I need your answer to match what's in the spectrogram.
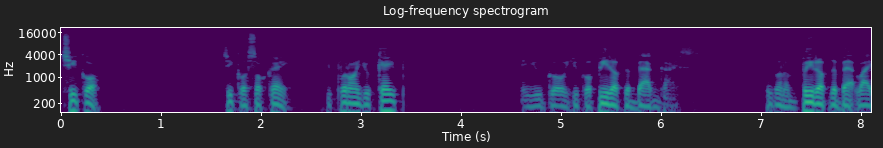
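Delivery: put-on Cuban tough-guy accent. Retelling how the speaker's Batman used to talk, Batman in a Scarface accent. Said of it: "a Batman with the Scarface accent".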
